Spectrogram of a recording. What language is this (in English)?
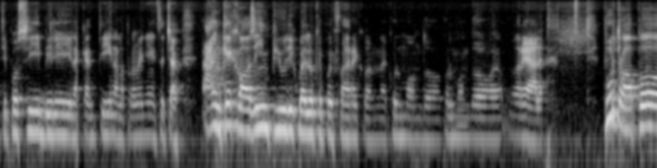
Italian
